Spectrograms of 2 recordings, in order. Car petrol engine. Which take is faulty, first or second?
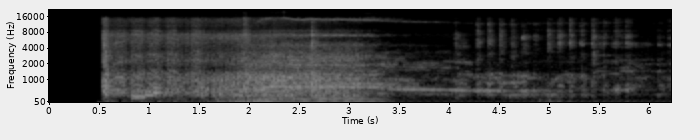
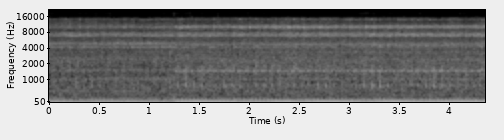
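first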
